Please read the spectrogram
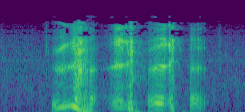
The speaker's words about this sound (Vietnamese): Nói tới đó đột nhiên ho sặc sụa.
